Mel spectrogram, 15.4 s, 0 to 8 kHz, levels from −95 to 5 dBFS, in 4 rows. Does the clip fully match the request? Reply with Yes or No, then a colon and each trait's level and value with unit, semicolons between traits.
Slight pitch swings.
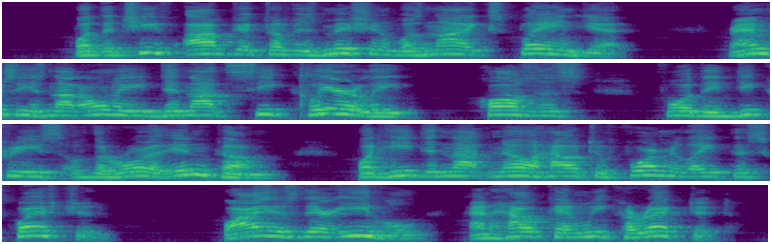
No: average, 4.0 semitones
